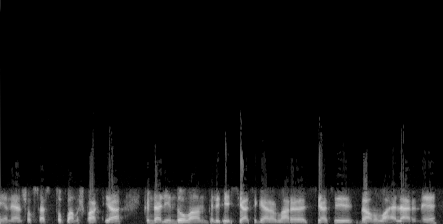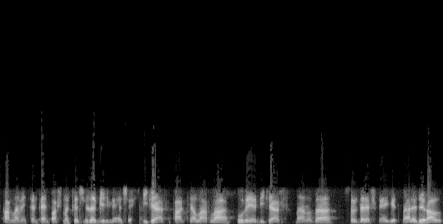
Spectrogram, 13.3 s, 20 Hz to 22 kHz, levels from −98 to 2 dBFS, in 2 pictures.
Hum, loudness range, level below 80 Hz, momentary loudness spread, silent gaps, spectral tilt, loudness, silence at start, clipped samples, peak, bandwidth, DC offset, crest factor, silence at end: none; 2 LU; -76 dBFS; 7 LU; none; -4.5 dB/octave; -26 LUFS; 0 s; under 0.1%; -8 dBFS; 8 kHz; under 0.1%; 18 dB; 0.05 s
